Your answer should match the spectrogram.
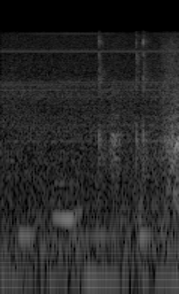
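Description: Near silence with a few faint computer mouse clicks, one about a second in and a couple near the end.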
